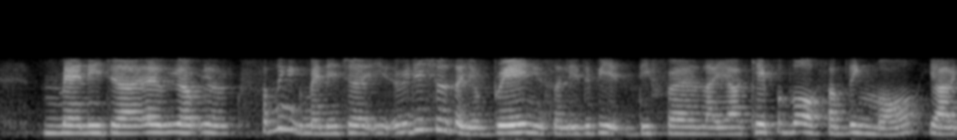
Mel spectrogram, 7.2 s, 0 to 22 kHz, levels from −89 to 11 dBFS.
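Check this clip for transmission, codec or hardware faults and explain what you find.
Nothing stood out on listening to this speech clip.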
